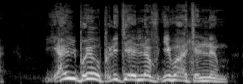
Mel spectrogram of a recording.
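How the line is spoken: Barked. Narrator (Russian): рявкнул мистер Питерсон

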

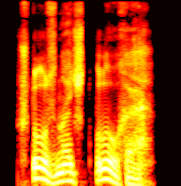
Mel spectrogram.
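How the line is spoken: Weary sigh. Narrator (Russian): вздохнул маг

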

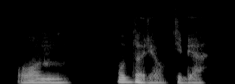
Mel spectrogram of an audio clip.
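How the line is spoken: Fierce breathless exhale. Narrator (Russian): Выдохнул неистово

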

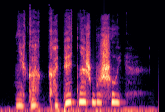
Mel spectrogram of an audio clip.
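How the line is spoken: Whispered. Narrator (Russian): Горкин говорит, тоже шепотком

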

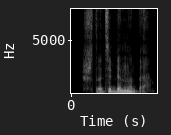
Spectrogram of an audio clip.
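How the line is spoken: Growl. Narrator (Russian): прорычал Карл наконец

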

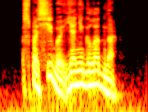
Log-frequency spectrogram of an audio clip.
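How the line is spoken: Cold reply. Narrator (Russian): холодно ответила

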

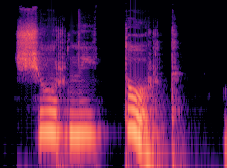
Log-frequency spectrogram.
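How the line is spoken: Uncontrollable excited exclamation. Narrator (Russian): воскликнула, не в силах удержать себя

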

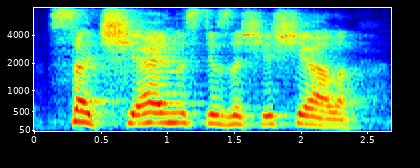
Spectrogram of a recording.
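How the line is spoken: Loud laughter. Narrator (Russian): захохотал другой

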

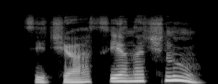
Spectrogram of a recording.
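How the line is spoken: Quiet. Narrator (Russian): сказала она тихо

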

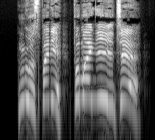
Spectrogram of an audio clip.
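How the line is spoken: Shouted. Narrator (Russian): закричал

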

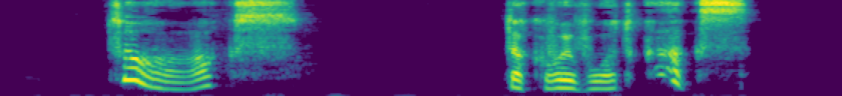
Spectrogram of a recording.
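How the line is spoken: Muttering. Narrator (Russian): бормотал Голяшкин

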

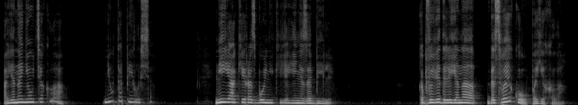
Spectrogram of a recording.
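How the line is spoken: Calm and dignified. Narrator (Belarusian): спакойна і паважна прамовіў

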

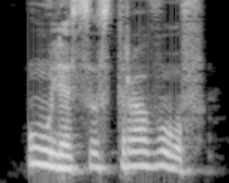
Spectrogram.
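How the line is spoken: Hoarse. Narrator (Russian): хрипло проговорил Сэл

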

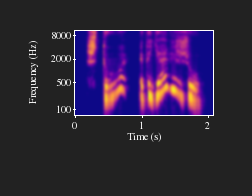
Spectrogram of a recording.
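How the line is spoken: Indignant exclamation. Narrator (Russian): воскликнула она возмущенно

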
